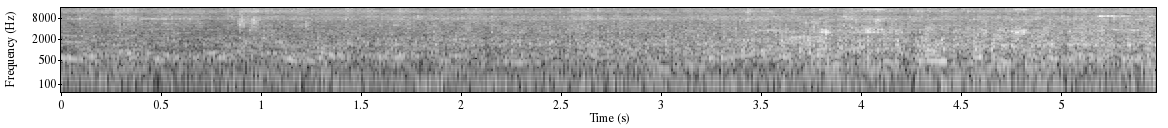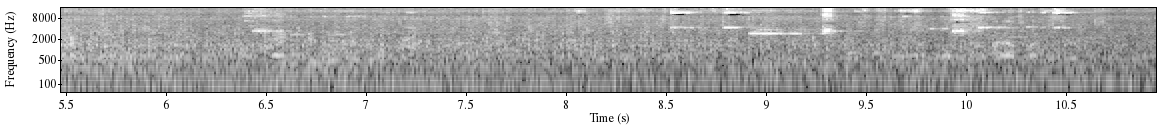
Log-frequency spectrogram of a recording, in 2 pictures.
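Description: Crowd chatter over the low, steady running of a lorry's engine.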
